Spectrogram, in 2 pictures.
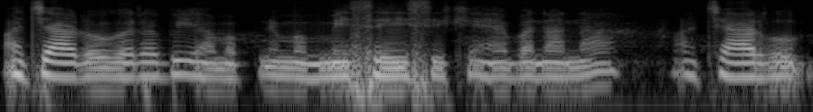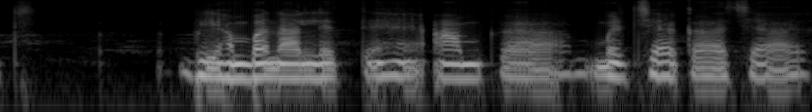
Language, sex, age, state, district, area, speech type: Hindi, female, 30-45, Uttar Pradesh, Ghazipur, urban, spontaneous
